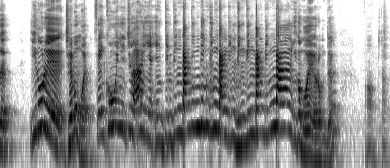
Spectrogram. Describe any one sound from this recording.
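A young man speaks loudly with animation into a microphone.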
